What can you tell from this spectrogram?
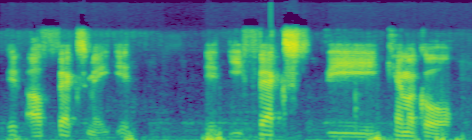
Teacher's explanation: they're both second syllable stress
